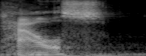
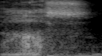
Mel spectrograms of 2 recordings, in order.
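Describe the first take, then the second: First: The vowel is an 'ow' sound, like 'house'. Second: The vowel is a long 'ah' sound. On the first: This is the American way of saying the name. "the American version is House" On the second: This is the German way of saying the name. "the German version is Haas"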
